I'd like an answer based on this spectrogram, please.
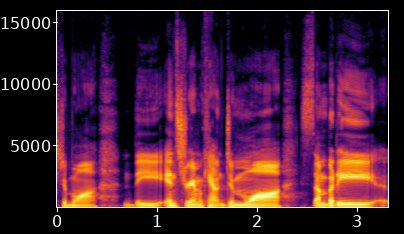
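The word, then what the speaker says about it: Deuxmoi: They did not hook up together, but apparently there were two other, according to Demois, I think that's how you say it. It's not Des Moines. I think it's Demois.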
